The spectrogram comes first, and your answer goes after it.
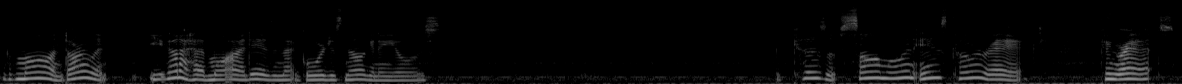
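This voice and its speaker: A woman's voice: on the high side, measured pace. A woman playing an obsessive, dominant outlaw cowgirl in an audio roleplay, with folksy, drawling, teasing Western talk. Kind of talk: dramatic audio roleplay monologue to the listener.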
